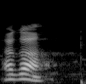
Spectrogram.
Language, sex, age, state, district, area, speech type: Maithili, female, 45-60, Bihar, Begusarai, rural, read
